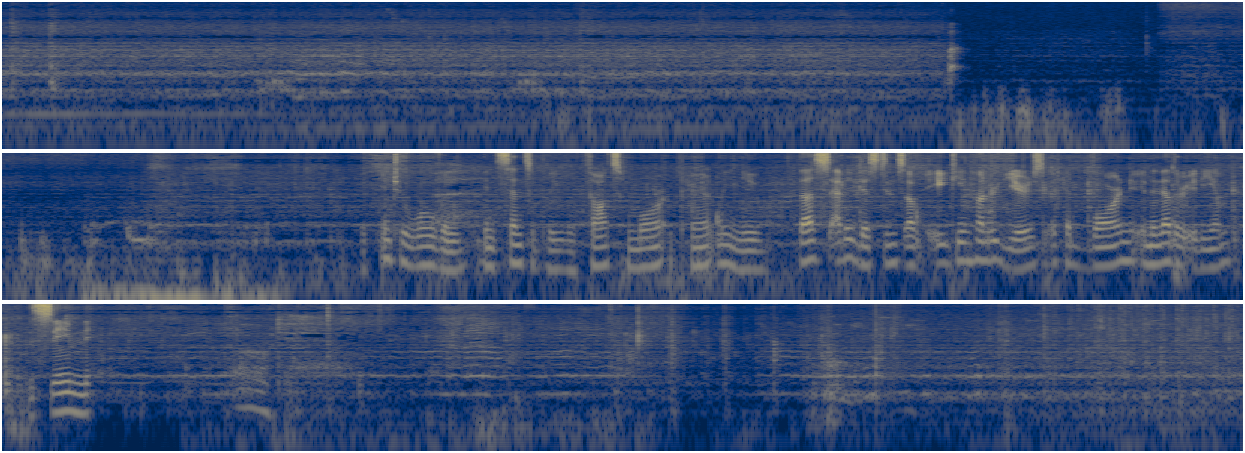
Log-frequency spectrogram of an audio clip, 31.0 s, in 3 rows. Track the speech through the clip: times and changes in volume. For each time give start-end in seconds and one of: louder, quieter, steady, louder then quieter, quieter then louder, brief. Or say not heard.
13.3-21.4 steady.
